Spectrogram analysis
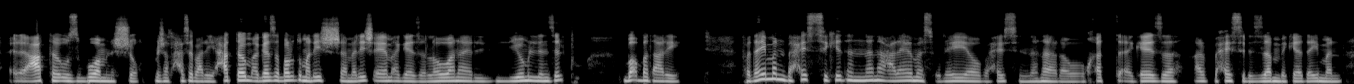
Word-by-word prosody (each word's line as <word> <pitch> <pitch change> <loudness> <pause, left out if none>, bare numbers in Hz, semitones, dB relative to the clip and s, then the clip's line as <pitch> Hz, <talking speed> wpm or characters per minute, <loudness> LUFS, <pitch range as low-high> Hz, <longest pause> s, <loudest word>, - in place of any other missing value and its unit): قعدت 170 +1 +3
أسبوع 160 0 +2
من 150 -1 0
الشغل 145 -1 0
مش 155 -1 -1
هاتحاسب 160 +1 -3
عليه، 140 -1 -3
حتى 175 +2 +3
يوم 185 -1 +5
أجازة 175 +3 +3
برضه، 185 +2 +1
ما 160 - +4
ليش 170 -1 +3
ما 145 -1 -1
ليش 175 +4 +3
أيام 165 0 +2
أجازة، 145 -3 -2
اللي 145 +2 -3
هو 160 +1 +3
أنا 165 -1 +1
ال 145 -1 -8
اليوم 155 +4 +1
اللي 165 -2 +2
نزلته، 190 +6 -3 0.4
باقبض 180 -1 +1
عليه، 145 -2 -2 0.6
فدايمًا 245 +2 +3
باحِس 210 +2 -1
كده 200 +1 -2
إن 175 -1 +2
أنا 185 0 +1
عليّا 170 +1 -1
مسؤولية، 155 -2 -1
وباحِس 140 +2 -6
إن 130 0 -6
أنا 140 0 -1
لو 125 0 -7
خدت 160 +3 -6
أجازة 145 0 +1 0.2
عارف 150 0 -4
باحِس 155 -2 -1
بالذنب 140 +1 0
كده 140 +1 -1
دايمًا، 140 -1 -2
155 Hz, 195 wpm, -23 LUFS, 145-170 Hz, 0.6 s, يوم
